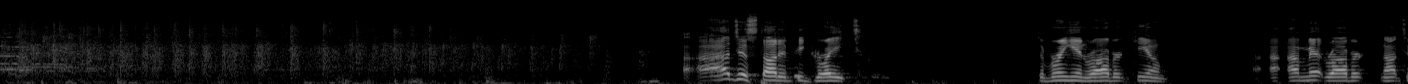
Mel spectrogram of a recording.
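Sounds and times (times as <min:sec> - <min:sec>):
audience applauding: 0:00.0 - 0:06.3
speech: 0:07.3 - 0:08.7, 0:10.4 - 0:11.8, 0:12.9 - 0:14.0.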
